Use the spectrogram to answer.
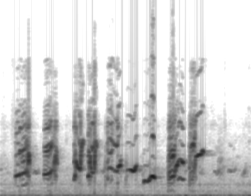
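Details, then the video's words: {'caption': 'Female greater green leafbird chirping in the morning: a quick run of loud, slightly buzzy chirps, a couple of clear falling whistles, then more chirps and soft trailing notes.'} "The female Green Cucak bird is chirping well"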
